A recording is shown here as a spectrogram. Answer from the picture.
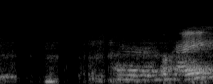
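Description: People talking, with a brief pause in the first second that holds one soft low thump.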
